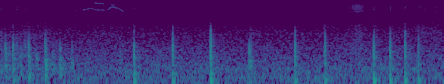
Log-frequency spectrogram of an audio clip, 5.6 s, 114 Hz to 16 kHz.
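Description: Fingertips tap and scratch quickly on a beige woven-fabric padded chair seat, giving about 13 soft, dull, muffled taps spread unevenly over a quiet hiss. Light scratching fills the gaps between the taps.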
